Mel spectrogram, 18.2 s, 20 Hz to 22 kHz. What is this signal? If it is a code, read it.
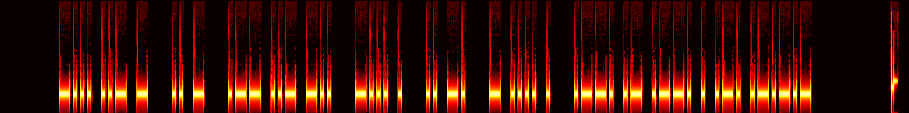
Morse code, heard as a keyed tone, about 17 wpm, 700 Hz. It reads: BUT IT WUD BE IN THE PAPER.
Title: Sentences from Top 300 Words and Abbreviations 17wpm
